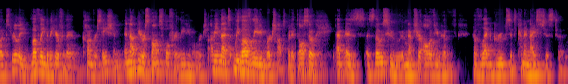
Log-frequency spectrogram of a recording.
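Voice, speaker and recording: A man who directs an education organization, speaking in a thoughtful, measured way and often restarting phrases. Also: on the low side. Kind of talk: reflective discussion. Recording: echoey room.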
